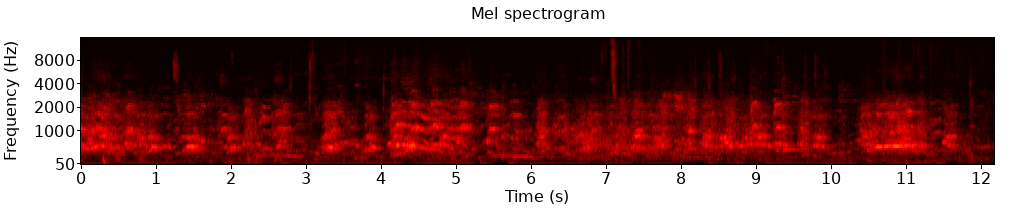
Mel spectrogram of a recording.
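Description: Sled dogs at a musher camp in Skagway, Alaska, bark, yip and whimper continuously right after being let out. The chorus of many dogs is close and lively, with people talking over it.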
